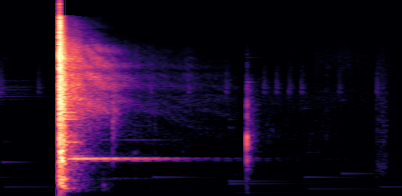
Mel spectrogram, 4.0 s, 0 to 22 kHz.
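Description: A 6 Creedmoor rifle shot, a loud crack trailing off over about a second, then about two seconds later a short, faint clank of the bullet hitting a steel target about 500 yards away.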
